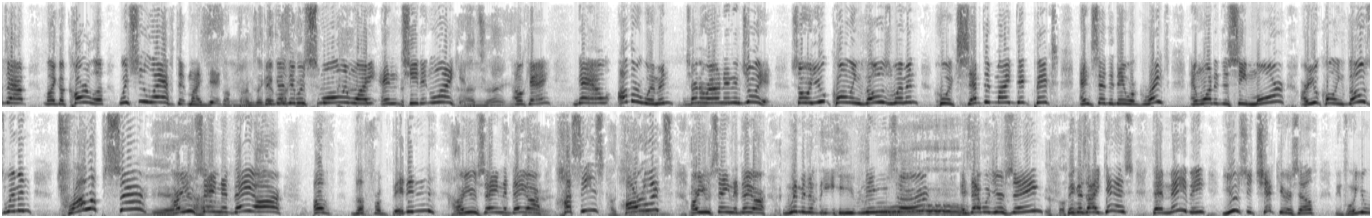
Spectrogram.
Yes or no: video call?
no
